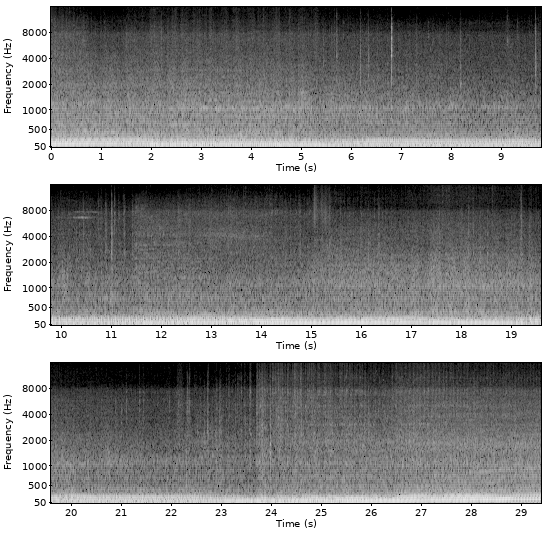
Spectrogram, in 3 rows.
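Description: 1965 Ford Galaxie 500's 351 Windsor V8 running on the road, heard from inside the cabin, its engine note rising and falling several times as the car speeds up and slows.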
